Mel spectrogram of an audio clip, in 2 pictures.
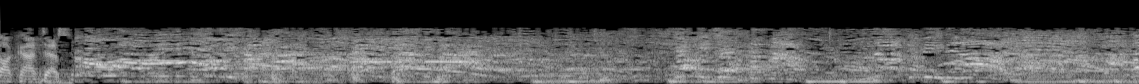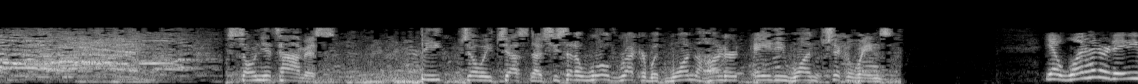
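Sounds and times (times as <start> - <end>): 
speech: 0.0 - 3.7, 13.8 - 14.9, 15.6 - 20.4, 21.8 - 22.7
crowd cheering at chicken wing eating contest: 0.7 - 13.7.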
